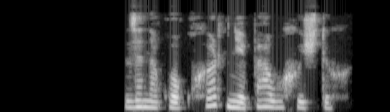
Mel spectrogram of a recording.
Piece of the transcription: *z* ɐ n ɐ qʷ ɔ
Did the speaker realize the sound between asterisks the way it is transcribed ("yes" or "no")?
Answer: yes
